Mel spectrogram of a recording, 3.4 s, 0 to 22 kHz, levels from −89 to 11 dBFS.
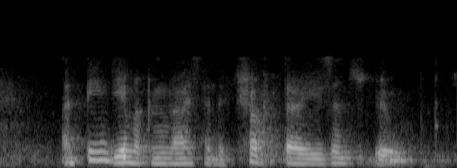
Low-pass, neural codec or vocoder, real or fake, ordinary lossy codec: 5.4 kHz; codec, 24 kHz, 0.9 kbps, WavTokenizer, medium music audio release; fake; Opus, 16 kbps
